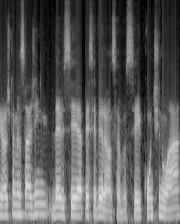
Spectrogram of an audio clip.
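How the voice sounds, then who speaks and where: A man talks at a fairly quick pace in a fairly high voice with ordinary pitch variation. The background is quiet. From Rio de Janeiro state, Brazil (Petrópolis); Rio de Janeiro state, Brazil. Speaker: physiotherapy professor; physiotherapy teacher. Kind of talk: interview. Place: office. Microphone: lapel.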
